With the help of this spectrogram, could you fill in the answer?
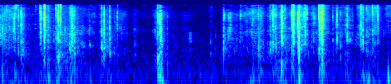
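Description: Long nails rub and flick the leaves of an artificial plastic plant in a black pot, producing quiet, bright crinkling and rustling with sharp little ticks. The flicks come in bursts, with a brief lull near the middle before the crinkling picks up again.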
